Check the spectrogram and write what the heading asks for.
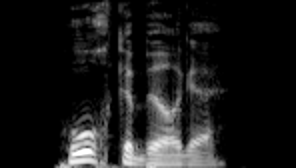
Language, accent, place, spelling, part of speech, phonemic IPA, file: German, Germany, Berlin, Hochgebirge, noun, /ˈhoːxɡəˌbɪʁɡə/, De-Hochgebirge.ogg
- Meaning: high mountains, high mountain, high mountain region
